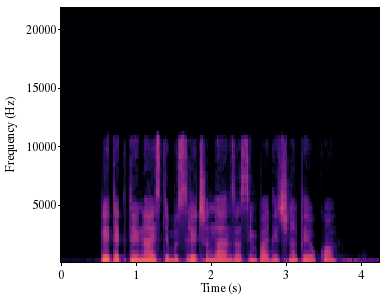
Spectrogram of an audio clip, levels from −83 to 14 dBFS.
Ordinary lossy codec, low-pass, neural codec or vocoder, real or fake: MP3, 64 kbps; 10.8 kHz; codec, 24 kHz, 1 kbps, SNAC; fake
